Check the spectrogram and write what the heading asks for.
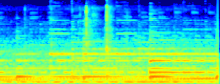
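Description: Quiet background music: a slow melody of held notes, a new note about every two-thirds of a second, over a steady low tone.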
